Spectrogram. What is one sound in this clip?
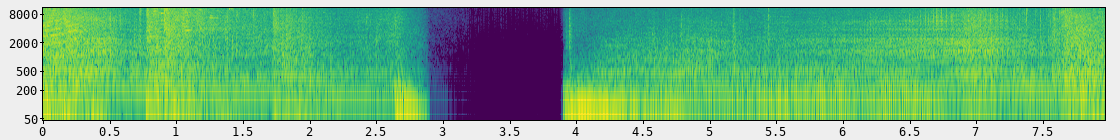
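A car engine roars and revs hard.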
